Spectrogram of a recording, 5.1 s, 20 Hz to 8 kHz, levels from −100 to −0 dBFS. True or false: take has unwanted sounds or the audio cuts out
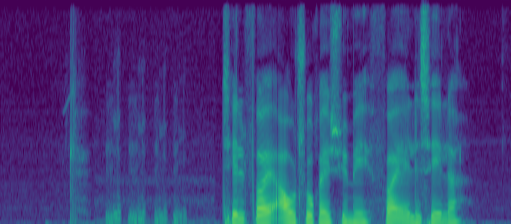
true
